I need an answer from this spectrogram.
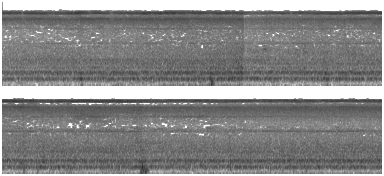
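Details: Newly relocated Asian honey bees (Apis cerana), brought from another area, returning into their hive box in Indonesia; a dense continuous buzzing hum with two faint thumps.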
